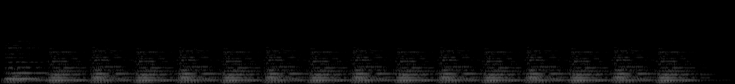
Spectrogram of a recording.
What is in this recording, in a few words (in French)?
ostinato en ut; concerto pour la main gauche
